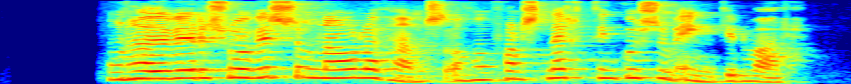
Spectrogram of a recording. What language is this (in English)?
Icelandic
